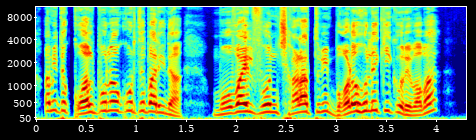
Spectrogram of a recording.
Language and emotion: Bengali, surprised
